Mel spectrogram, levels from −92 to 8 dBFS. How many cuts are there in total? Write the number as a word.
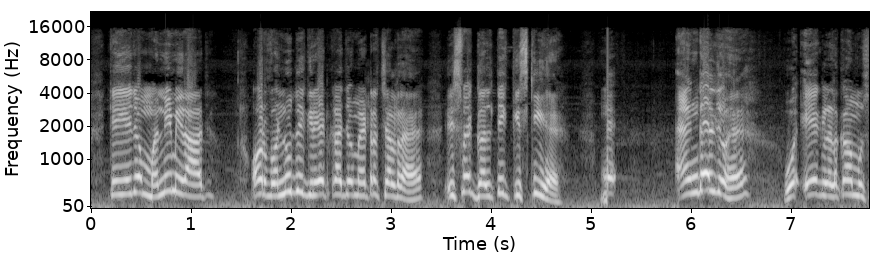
one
